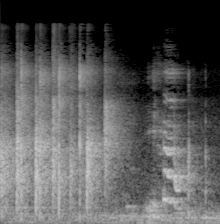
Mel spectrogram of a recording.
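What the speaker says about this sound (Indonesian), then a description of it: "Baru tepuk tangan." Applause during a talk on a pharmaceutical business, a handful of distinct, irregular claps rising near the mic, then tapering off as a voice begins speaking.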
